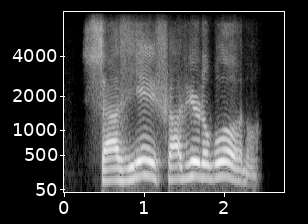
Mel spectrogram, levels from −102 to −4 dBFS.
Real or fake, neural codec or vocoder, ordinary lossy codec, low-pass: fake; codec, 16 kHz, 0.5 kbps, FunCodec, trained on Chinese and English, 25 frames a second; Opus, 16 kbps; 7.2 kHz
